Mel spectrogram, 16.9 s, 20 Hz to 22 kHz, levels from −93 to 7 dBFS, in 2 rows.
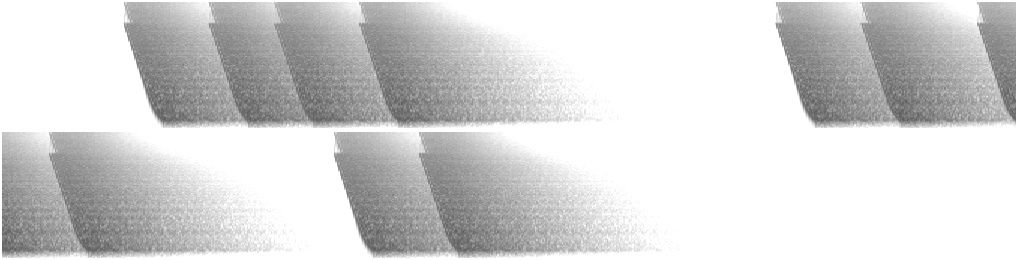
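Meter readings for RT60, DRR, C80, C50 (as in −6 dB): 1.8 s, −10.0 dB, −0.5 dB, −3.0 dB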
